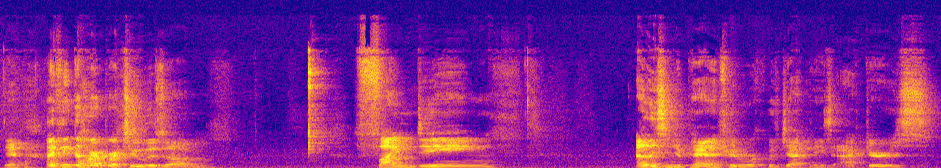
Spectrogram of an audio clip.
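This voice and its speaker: A man chatting casually as co-host of a livestream, rambling excitably and often repeating his phrases. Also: medium pitch, normal speed, distant mic. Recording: roomy echo, faint background noise.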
